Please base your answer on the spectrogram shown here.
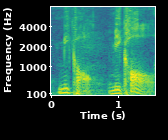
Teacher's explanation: Michal, actually, the emphasis on the second syllable.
